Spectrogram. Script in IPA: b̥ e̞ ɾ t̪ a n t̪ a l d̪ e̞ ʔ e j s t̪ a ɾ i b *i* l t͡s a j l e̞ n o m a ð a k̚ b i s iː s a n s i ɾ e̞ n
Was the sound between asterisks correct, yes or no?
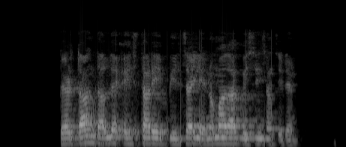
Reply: yes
